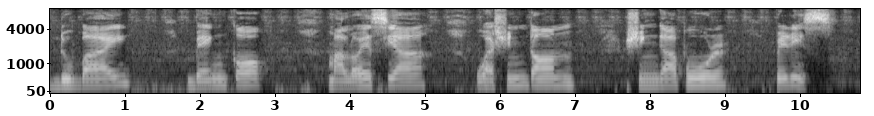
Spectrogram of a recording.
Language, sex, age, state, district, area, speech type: Assamese, female, 60+, Assam, Jorhat, urban, spontaneous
